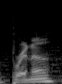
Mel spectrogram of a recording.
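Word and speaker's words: Byrna: in this game yeah is it can of Brin I have to remember how to spell it can of bread cane of Brin is Brena yeah it's Kane of Brena okay yeah I'll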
